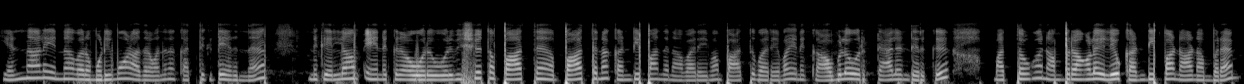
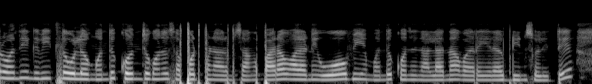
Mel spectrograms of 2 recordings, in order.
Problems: none marked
